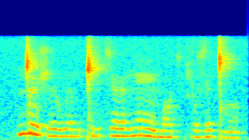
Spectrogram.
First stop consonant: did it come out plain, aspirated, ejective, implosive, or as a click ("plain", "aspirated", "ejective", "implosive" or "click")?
click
